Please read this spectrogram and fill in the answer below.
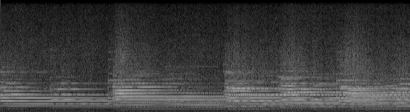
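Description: Opening music of ringing bells: four struck bell chords about a second apart, each ringing on into the next, starting suddenly out of silence.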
